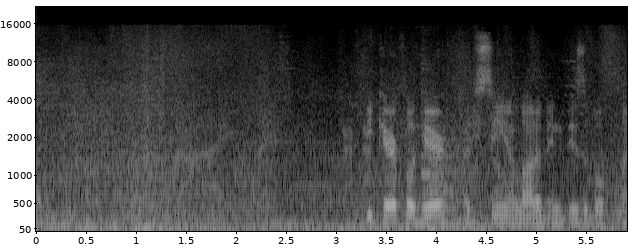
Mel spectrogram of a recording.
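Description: A dragon breathes a roaring blast of fire.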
